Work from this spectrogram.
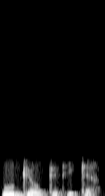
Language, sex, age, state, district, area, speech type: Hindi, female, 45-60, Madhya Pradesh, Bhopal, urban, conversation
